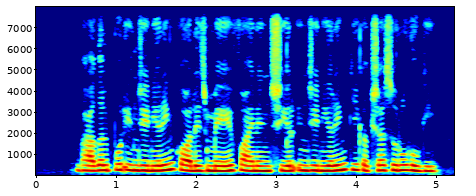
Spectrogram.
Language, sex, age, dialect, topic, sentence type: Hindi, female, 18-24, Hindustani Malvi Khadi Boli, banking, statement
